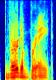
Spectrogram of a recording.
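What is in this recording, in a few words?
"vertebrate", American English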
